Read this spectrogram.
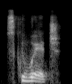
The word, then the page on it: squitch: Indian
